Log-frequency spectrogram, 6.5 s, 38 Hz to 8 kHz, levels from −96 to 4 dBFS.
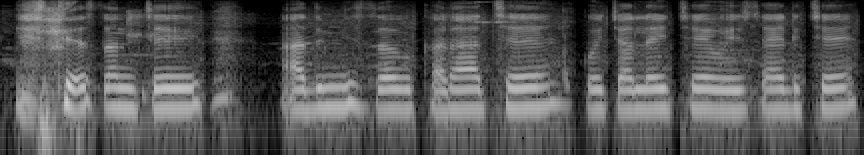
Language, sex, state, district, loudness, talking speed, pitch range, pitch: Maithili, female, Bihar, Darbhanga, -29 LUFS, 90 wpm, 185-195 Hz, 190 Hz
